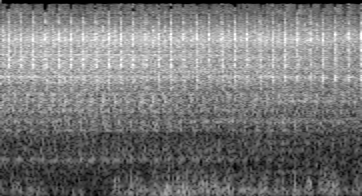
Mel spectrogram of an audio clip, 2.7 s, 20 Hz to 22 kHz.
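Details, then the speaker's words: 2003 Pontiac Grand Am GT at idle, still drives and goes into gear: fast, even light ticking from the top of the engine over steady idle; owner suspects lifter noise rather than rod knock, perhaps cam and lifters needed. "that definitely sounds like upper end noise i can't get it off now oh well all right so i think that's lifter i think that's a lifter noise"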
